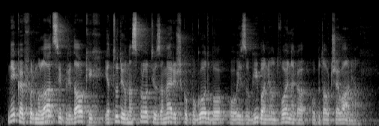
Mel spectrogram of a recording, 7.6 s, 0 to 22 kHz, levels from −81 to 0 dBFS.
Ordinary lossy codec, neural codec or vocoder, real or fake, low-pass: none; none; real; 14.4 kHz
